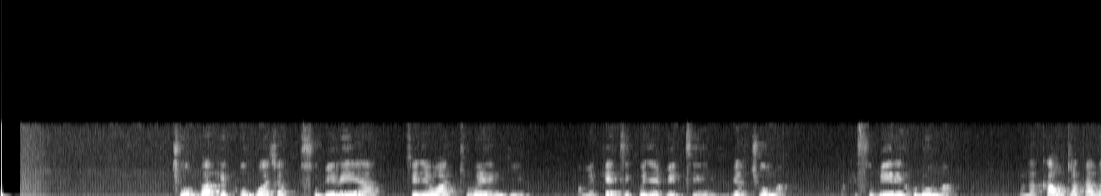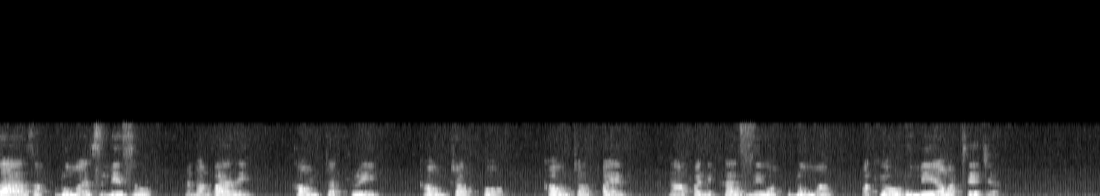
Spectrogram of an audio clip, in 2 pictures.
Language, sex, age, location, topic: Swahili, male, 25-35, Kisumu, government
